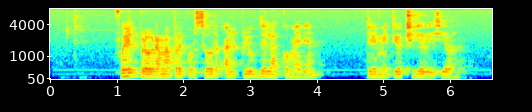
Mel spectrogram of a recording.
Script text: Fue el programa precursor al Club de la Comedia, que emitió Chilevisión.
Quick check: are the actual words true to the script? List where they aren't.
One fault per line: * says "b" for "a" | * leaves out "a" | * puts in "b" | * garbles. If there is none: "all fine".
all fine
